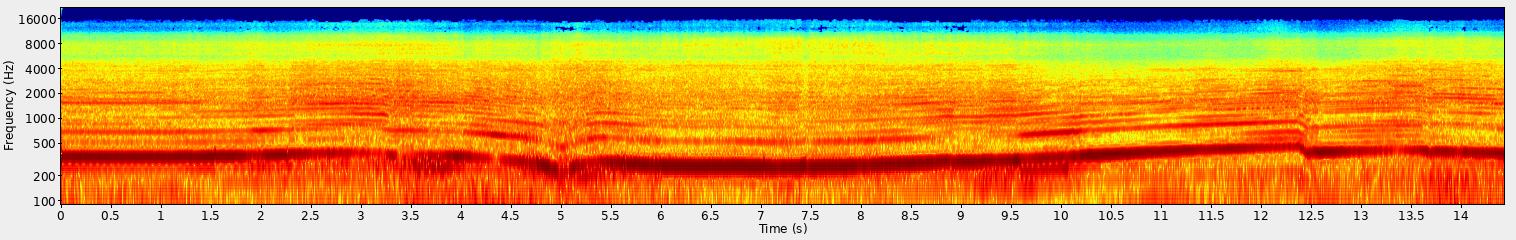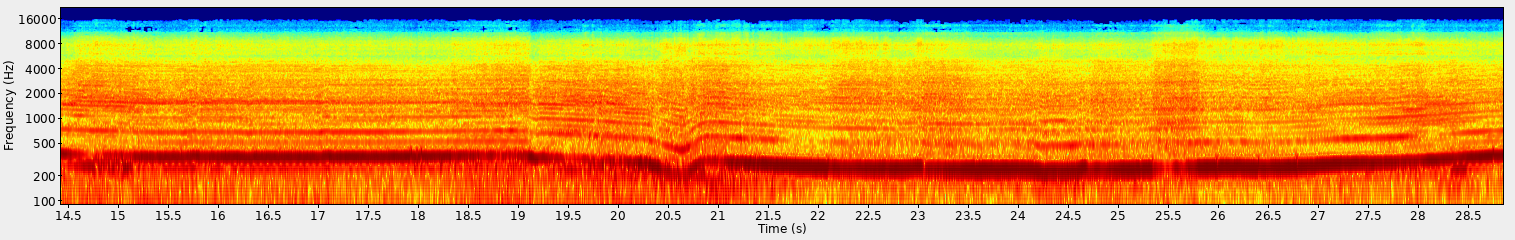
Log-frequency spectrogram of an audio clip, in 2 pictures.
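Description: A 2006 Yamaha R6's inline-four engine running hard on track. Its pitch holds high, climbs slowly and drops suddenly as it goes up through the gears, with sharp dips about five seconds in and again about twenty seconds in.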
